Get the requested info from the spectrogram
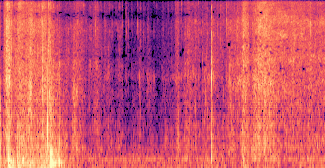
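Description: Crinkling, rustling handling noise with a few sharp knocks in the first second, then scattered crackles.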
